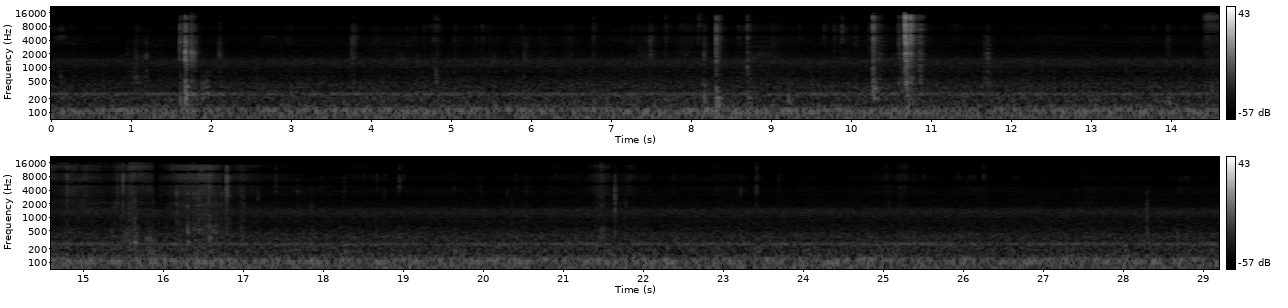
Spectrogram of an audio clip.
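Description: Scattered clicks and knocks, with a few seconds of rustling about halfway, from someone working in a crawlspace among pipes and insulation, over a steady low hum.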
